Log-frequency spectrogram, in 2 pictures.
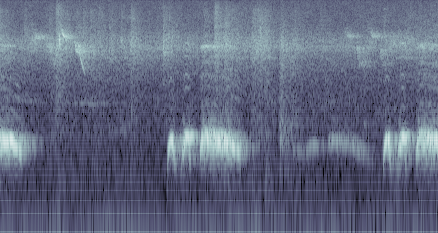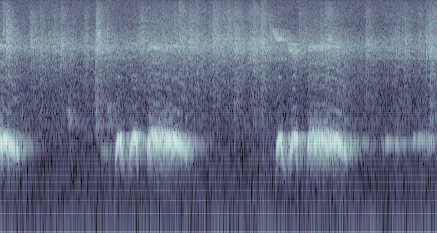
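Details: Spotted dove cooing at dawn, kept at a bird farm in Ba Vì, Hanoi, Vietnam: five evenly spaced phrases of clipped, stuttered notes flowing into a rich rolling coo, with soft hums between them.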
